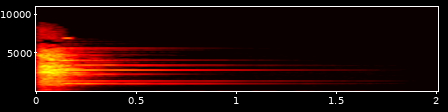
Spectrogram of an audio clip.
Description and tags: Chinese blade2
blade, Chinese, slash, China, sword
